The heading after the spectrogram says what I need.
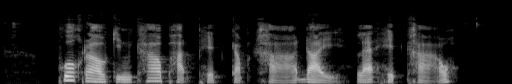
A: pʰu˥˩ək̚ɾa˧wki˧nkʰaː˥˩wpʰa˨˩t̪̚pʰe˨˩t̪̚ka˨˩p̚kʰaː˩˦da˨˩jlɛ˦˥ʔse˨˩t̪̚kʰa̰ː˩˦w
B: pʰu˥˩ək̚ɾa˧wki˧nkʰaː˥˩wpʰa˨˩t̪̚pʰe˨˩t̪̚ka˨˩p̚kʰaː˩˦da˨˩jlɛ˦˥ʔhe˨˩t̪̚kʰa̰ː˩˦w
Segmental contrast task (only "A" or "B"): B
